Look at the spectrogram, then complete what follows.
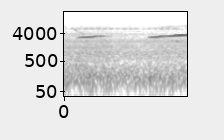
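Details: A wild male Oriental magpie-robin gives two thin, high whistles, a short one then a longer slightly rising note, over faint outdoor hiss; it was heard near an oil palm garden where its parent pair seemed to have young.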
